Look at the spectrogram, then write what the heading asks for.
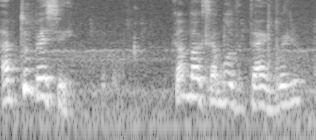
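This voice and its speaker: The speaker talks at a fairly quick pace in a Mexican accent, with ordinary pitch variation. Noticeable background noise and audible room echo are present. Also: man. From Mexico, state of Hidalgo. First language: Spanish. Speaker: civil rights activist. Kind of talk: oral history interview. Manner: halting, with self-corrections.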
